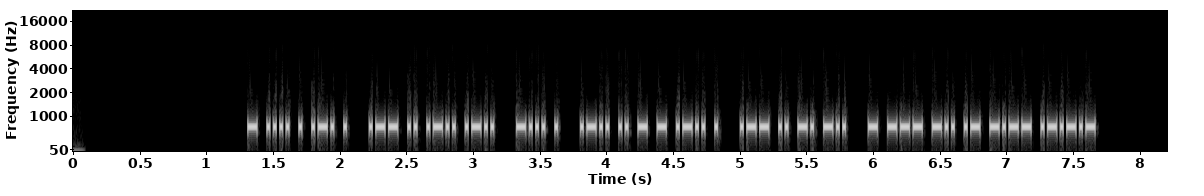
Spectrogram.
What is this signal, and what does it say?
Morse code, heard as a keyed tone, about 47 wpm, 700 Hz. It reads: THERE WILL BE LITTLE WIND TODAY.
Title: Sentences from Top 1000 Words - Review Part 2 - 50wpm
